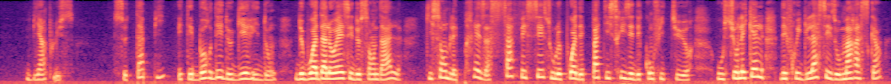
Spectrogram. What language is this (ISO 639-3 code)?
fra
